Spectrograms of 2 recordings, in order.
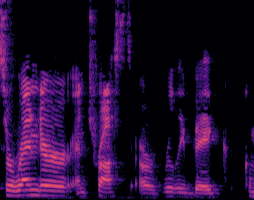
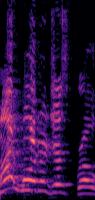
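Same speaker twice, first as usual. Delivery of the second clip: mock, very high, loud, defensive, insistent delivery; 12 semitones higher, 5 dB louder than usual. Retelling a reply to the valet who said she's not in labor: imitating own defensive reply. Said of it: "I was really defensive".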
